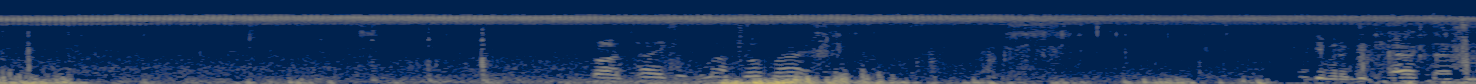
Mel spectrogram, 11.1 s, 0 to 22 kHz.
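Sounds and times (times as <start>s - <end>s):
footsteps through dry grass: 4.8s - 11.0s.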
